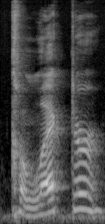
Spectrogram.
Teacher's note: here we see the N change to an L because of the L after it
